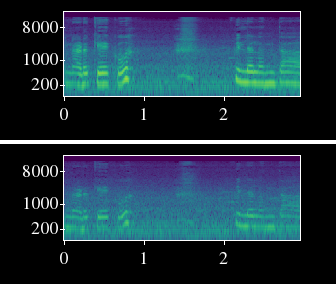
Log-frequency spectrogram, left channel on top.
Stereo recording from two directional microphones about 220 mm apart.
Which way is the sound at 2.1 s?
35° left (ahead or behind).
